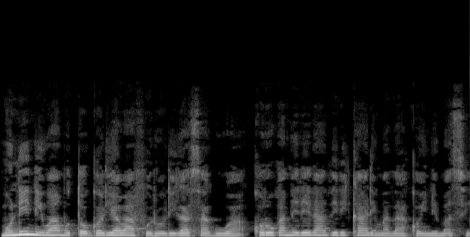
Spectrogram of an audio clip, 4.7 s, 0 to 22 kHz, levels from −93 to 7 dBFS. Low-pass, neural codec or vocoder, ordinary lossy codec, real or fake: 14.4 kHz; none; AAC, 48 kbps; real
